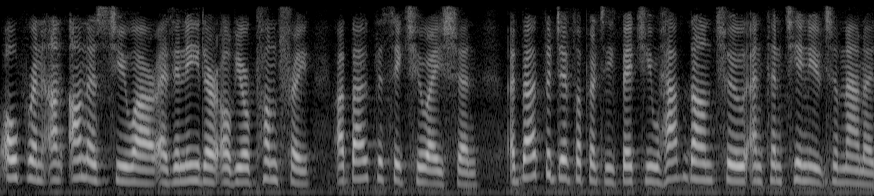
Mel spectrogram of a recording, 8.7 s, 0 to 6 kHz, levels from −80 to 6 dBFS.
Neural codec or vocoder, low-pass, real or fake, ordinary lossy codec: codec, 16 kHz, 0.5 kbps, FunCodec, trained on LibriTTS, 25 frames a second; 5.4 kHz; fake; MP3, 48 kbps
